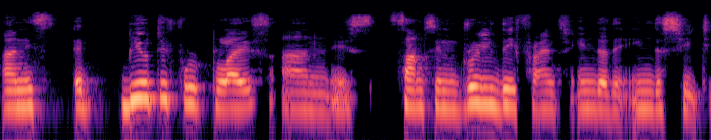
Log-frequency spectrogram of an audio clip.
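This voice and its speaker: In a Spanish accent, this voice has a dark, mellow tone, ordinary pitch variation, and a moderate pace. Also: woman, medium pitch for a woman. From Argentina. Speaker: tour operator representative. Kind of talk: destination presentation. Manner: hesitant, many fillers.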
